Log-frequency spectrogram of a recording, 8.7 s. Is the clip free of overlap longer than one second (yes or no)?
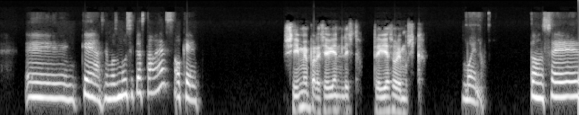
yes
